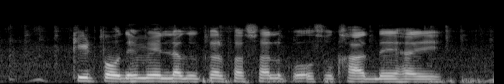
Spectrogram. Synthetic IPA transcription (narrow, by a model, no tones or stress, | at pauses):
kiːʈ̚poːɗ̪ʱeːmẽːləɡkəɾpʰəsəlkoːsʊkʰaːd̪eːɦəeː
